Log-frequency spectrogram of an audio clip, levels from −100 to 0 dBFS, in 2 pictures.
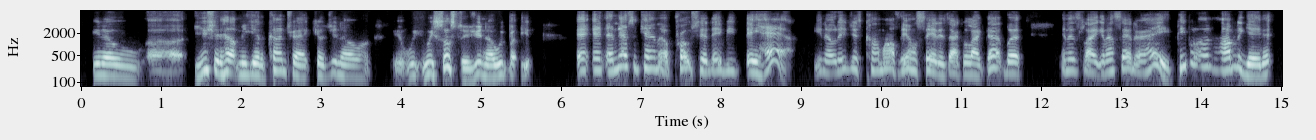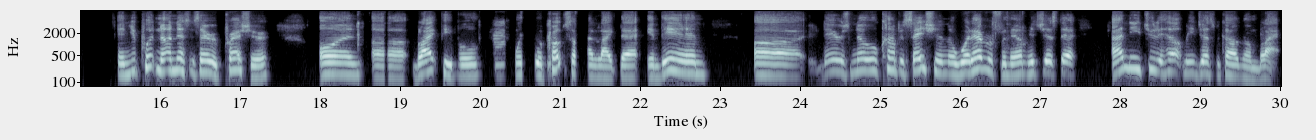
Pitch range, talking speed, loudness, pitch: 155-220 Hz, 190 wpm, -23 LUFS, 185 Hz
